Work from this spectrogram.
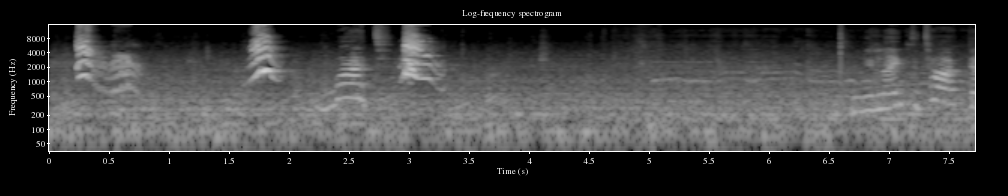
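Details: Chihuahua, said to talk: a series of short, rising and falling whiny yelps and warbles, irregularly spaced over several seconds, with softer wavering sounds near the end, indoors.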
